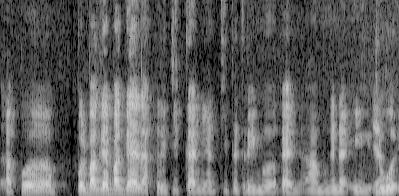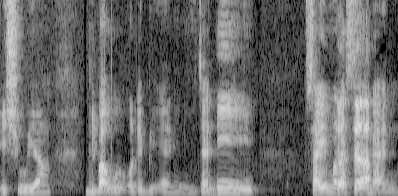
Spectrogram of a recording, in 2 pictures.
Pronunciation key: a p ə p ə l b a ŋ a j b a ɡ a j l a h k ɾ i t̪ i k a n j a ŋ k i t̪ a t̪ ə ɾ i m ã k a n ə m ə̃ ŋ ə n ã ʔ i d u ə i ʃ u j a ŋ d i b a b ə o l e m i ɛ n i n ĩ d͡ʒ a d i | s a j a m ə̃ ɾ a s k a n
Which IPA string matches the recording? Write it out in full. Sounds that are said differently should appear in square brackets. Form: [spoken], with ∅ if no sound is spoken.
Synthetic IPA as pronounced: a p ə p ə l b a [ɡ] a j b a ɡ a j l a h k ɾ i t̪ i k a n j a ŋ k i t̪ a t̪ ə ɾ i m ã k a n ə m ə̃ ŋ ə n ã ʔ i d u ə i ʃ u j a ŋ d i b a [w] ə o l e [b] i ɛ n i n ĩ d͡ʒ a d i | s a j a m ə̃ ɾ a s k a n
